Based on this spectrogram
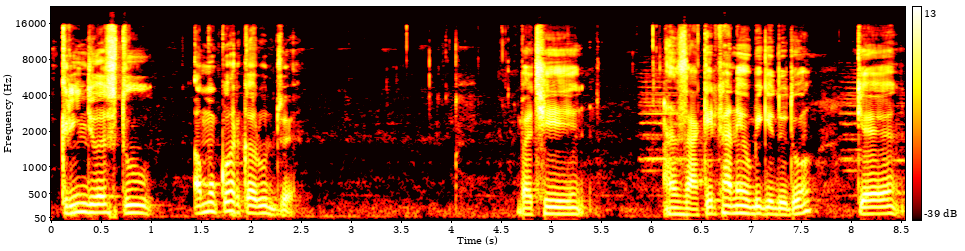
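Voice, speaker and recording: Speaking in a mid-range, slightly mellow voice, a teenage male vlogger gives an earnest motivational talk straight to camera. It's unscripted and casual, in colloquial speech sprinkled with English words, and he has a Gujarati accent.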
